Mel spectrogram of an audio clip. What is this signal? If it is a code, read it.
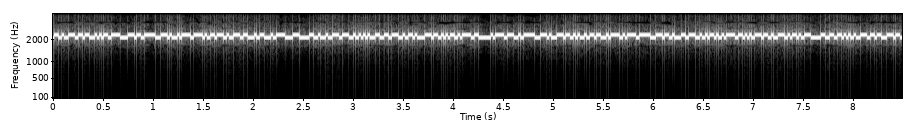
RTTY, about 45.45 baud. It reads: ALSO THE ACCOMPANYING SEVENTH FLEET UNDER ADMIRAL
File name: fsk170 / battleshipnj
